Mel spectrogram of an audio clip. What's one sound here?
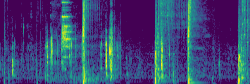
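A pickaxe chips at stone.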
